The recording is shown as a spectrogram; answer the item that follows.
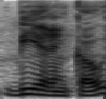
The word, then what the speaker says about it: Bier Co: En eh, Rick is van Bier Co, zeg ik dat ook goed? Dat zeg je ook helemaal goed.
